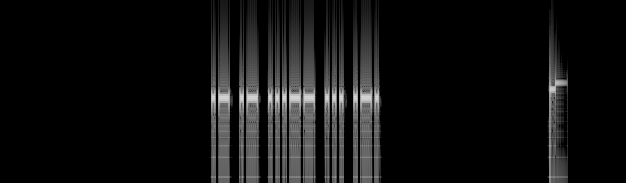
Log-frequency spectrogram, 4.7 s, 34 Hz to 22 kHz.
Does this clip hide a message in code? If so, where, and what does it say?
Yes: Morse code from 1.6 to 2.8 s, heard as a keyed tone, about 41 wpm, 700 Hz. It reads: AA3SR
